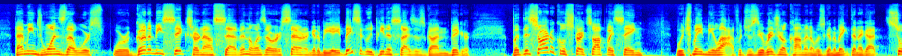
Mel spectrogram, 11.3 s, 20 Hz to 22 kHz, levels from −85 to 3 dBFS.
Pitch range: 130-170 Hz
